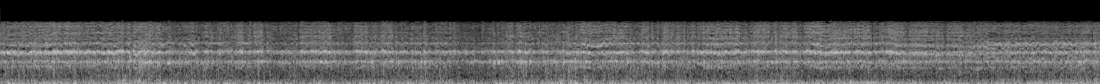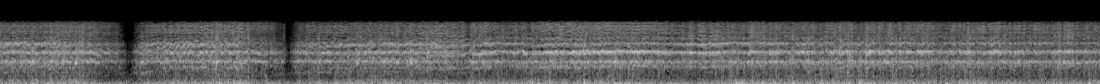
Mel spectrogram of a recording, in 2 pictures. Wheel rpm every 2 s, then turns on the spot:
230, 230, 230, 230, 220, 190, 110, 160, 220, 230, 230.
none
